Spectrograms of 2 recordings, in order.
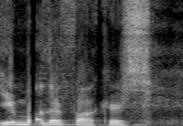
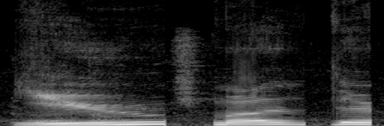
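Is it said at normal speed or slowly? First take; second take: normal speed; slowly. First: It is said at normal speed. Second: It is said very slowly.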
